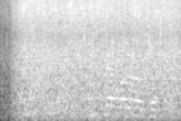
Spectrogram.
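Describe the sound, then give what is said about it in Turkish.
Heavy rain pours down in Turkey's Eastern Black Sea region (Ordu, Giresun, Trabzon, Rize and Artvin) in a dense, steady hiss that starts almost at once and holds at an even, loud level throughout, with no voices. “Ordu, Giresun, Trabzon, Rize ve Artvin'de bugün ve yarın yağmur tüm kuvvetiyle yağacak.”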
